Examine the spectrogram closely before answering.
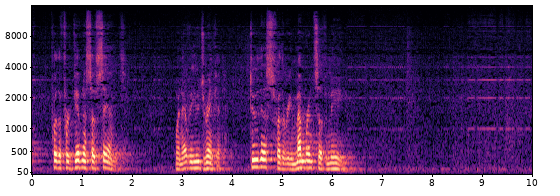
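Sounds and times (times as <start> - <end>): man's voice with room echo: 0.0 - 2.1, 2.8 - 6.7
faint steady hum: 0.0 - 10.0.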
